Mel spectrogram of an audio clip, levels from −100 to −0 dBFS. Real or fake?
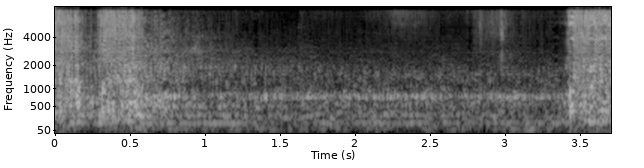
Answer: fake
